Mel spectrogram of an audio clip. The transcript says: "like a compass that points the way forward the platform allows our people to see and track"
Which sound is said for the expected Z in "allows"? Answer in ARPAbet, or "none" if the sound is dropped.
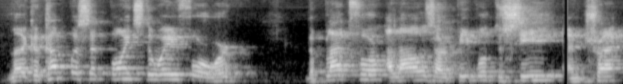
Z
